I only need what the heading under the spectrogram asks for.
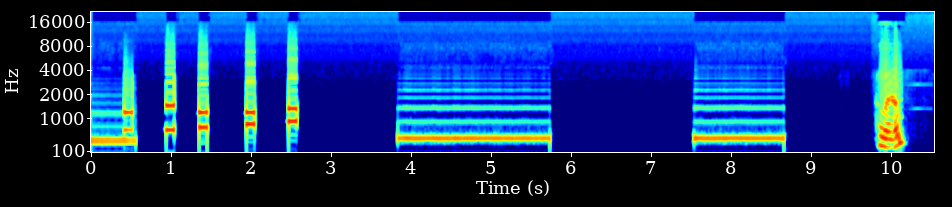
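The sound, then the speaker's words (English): A telephone number is dialed in five quick two-tone beeps, then two long, even ringing tones sound, and a brief voice answers at the end. “Okay, here we go. I'm going to dial the number.”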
